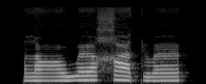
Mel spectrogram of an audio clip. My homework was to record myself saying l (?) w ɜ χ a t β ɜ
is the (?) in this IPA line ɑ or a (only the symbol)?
ɑ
